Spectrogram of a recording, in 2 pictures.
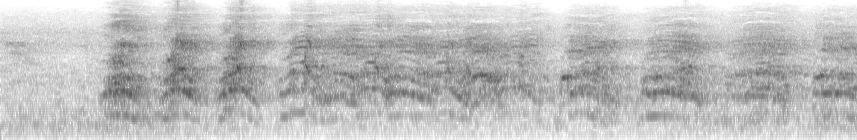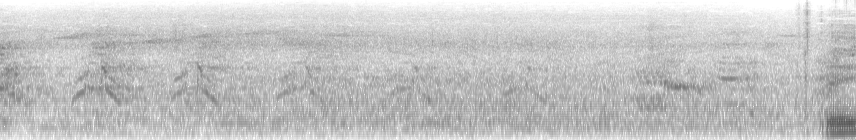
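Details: Pet turquoise-fronted parrot at home in Mato Grosso, Brazil, greeting its owner on his return: a series of harsh, raspy squawks in the first seconds, then quieter chattering calls under steady background noise.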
